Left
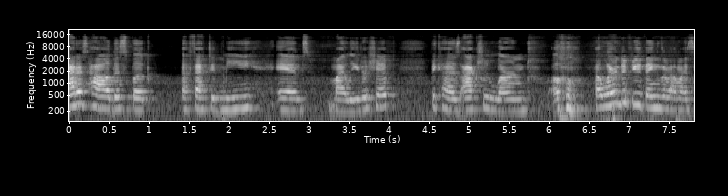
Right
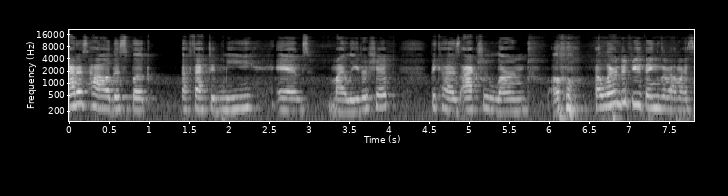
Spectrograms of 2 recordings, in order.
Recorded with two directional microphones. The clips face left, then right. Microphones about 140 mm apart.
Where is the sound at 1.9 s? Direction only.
45° right (ahead or behind).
